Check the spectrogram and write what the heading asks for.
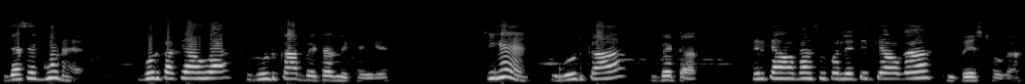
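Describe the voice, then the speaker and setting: A woman teaches a grammar lesson at an unhurried, deliberate pace, repeating each word and spelling it out letter by letter. Her voice sits a little high. The recording is dull and muffled, with a close, dry sound. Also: expressive, fairly bright tone, dry recording. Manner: slow, repetitive, spells words out letter by letter with frequent check-ins.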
